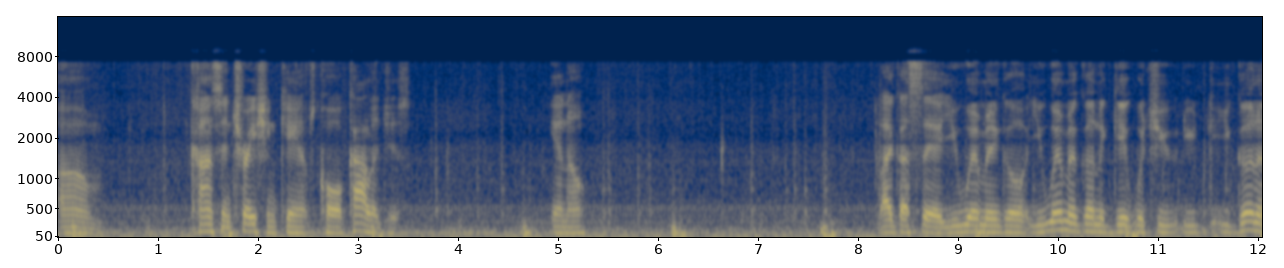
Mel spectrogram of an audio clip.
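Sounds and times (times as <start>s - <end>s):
soft low thumps: 0.0s - 12.0s
steady low hum: 0.0s - 12.0s.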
